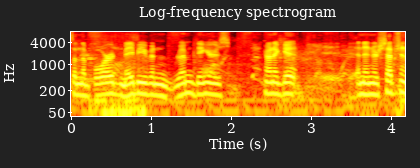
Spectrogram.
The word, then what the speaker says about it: Rim Dingers: two-pointer putting them on the board yeah rem dingers there we go i said it right that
